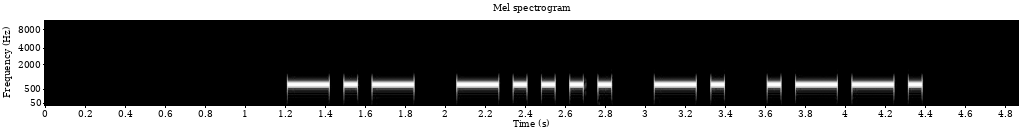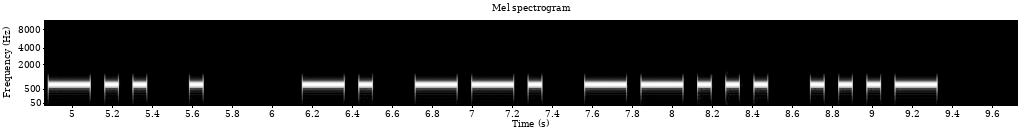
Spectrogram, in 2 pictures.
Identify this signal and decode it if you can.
Morse code, heard as a keyed tone, about 17 wpm, 700 Hz. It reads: K6NP DE NG7V
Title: USA Callsign DE Callsign - 4 Characters - 17wpm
